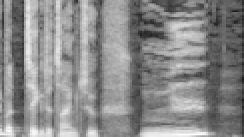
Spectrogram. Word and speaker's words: nuageux: This can be quite tricky, but take the time to nuageux. Remember, final X here, not pronounced.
